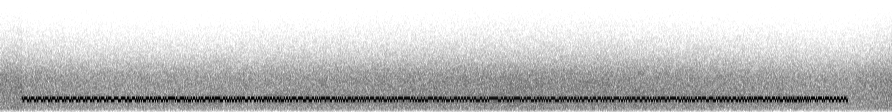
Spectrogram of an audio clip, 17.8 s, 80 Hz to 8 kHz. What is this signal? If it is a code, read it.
NAVTEX (SITOR-B), 100 baud, 170 Hz shift, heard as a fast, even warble, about 1000 Hz centre, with radio static. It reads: ZCZC QA85 CONTAINER ADRIFT IN PSN 66-36N 094-14W. CANCEL THIS MSG 01 2000 UTC. NNNN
